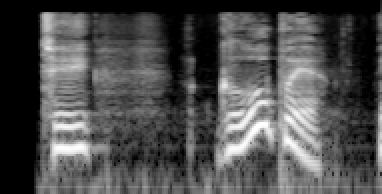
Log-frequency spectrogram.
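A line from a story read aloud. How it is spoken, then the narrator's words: Frightened shout. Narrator (Russian): испуганно закричала Женя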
